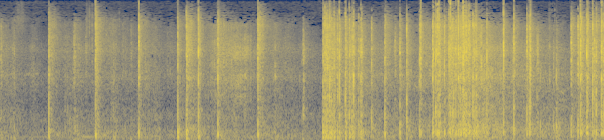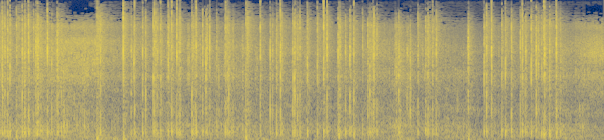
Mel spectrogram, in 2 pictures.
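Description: Fireworks display: aerial shells bursting in separate sharp bangs, then about five seconds in a dense barrage of rapid bangs and crackling begins.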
